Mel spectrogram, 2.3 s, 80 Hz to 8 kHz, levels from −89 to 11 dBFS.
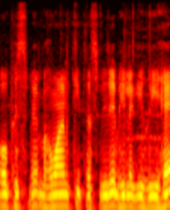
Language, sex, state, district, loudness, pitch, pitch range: Hindi, male, Jharkhand, Deoghar, -20 LUFS, 120 Hz, 115-125 Hz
